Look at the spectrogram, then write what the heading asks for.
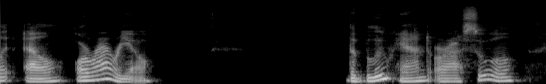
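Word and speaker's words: horario: those two words el horrario and el minotero remember the h is silent well as we go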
